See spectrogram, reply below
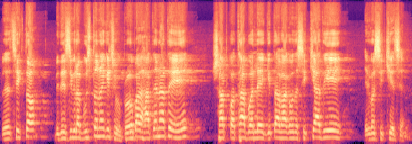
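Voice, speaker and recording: A man's voice: sits high, normal speed, fairly bright tone. A man preaching with a non-native Bengali accent, telling parables in a didactic way and answering his own questions. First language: not Bengali. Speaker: religious preacher. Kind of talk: sermon with storytelling, addressing villagers.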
